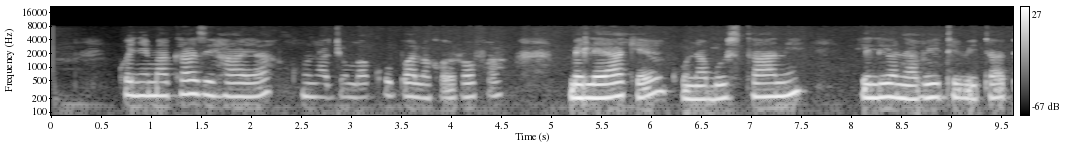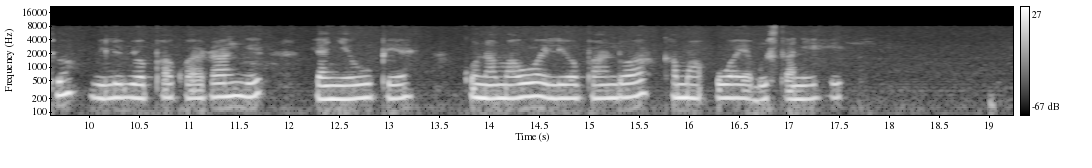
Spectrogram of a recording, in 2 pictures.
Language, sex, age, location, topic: Swahili, female, 18-24, Nairobi, finance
